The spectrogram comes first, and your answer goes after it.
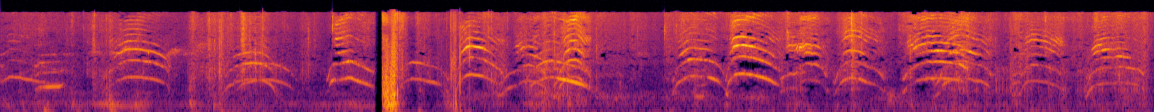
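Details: Mother cat feeding kittens with a caught mouse, calling its young: many short arched meows in quick succession, some overlapping, broken by a sharp loud knock midway, over a low electrical hum.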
